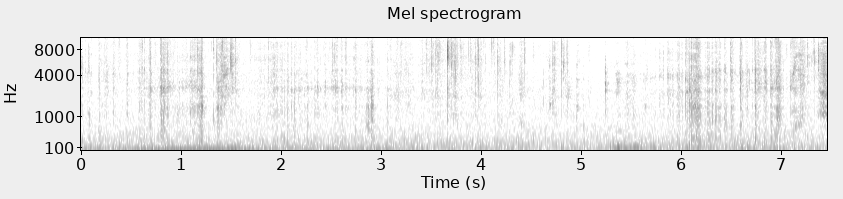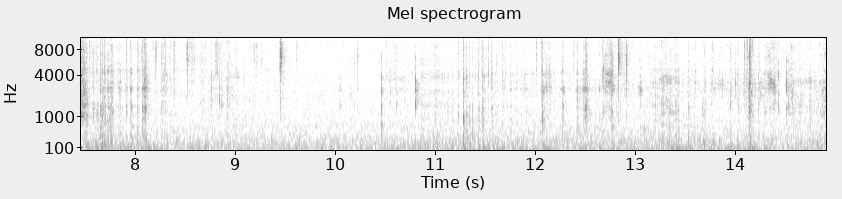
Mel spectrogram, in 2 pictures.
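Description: A metal blade scrapes crumbly flakes off the surface of a solid dark green bar of soap held in the palm. Quiet, dry, bright scratching and crinkly tearing sounds come in a steady run of quick strokes, with a few sharper clicks standing out.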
